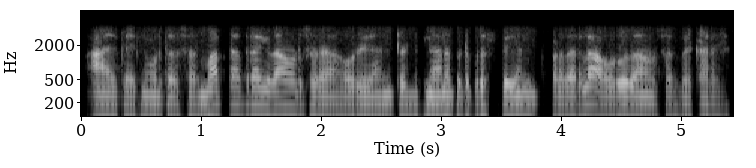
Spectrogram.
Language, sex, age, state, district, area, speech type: Kannada, male, 45-60, Karnataka, Belgaum, rural, conversation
